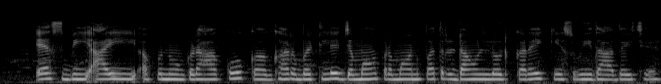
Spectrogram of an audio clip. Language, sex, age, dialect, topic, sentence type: Maithili, female, 46-50, Angika, banking, statement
